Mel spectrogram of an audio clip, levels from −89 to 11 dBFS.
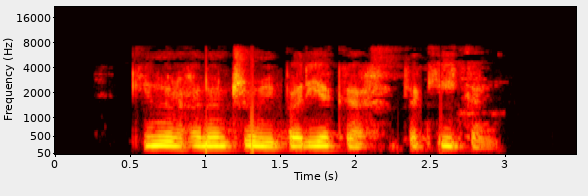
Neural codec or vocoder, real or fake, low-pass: none; real; 7.2 kHz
